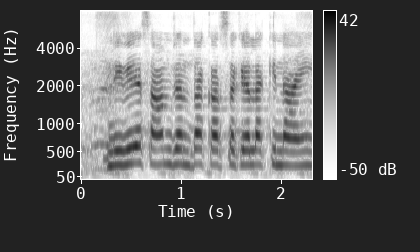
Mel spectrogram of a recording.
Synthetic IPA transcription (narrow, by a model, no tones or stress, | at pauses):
nɪʋeːsãːmd͡ʑɐnt̪akɐɾɪsɐkʰelakɪnaːɦĩː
